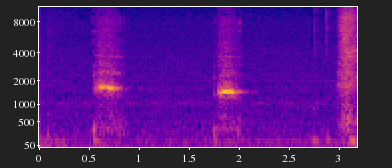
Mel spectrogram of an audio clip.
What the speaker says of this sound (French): Je pense que je vais devoir siffler.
